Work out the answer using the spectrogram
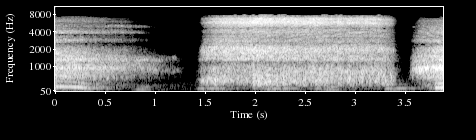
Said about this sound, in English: So essentially you're breathing in like you would through a straw. So it's exhale.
